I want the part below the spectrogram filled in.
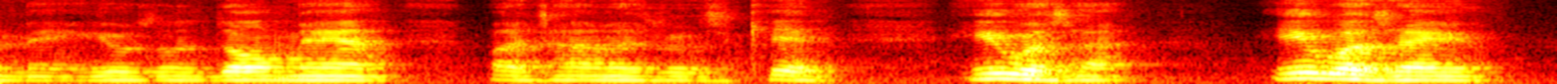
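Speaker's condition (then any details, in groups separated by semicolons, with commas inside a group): ALS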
